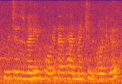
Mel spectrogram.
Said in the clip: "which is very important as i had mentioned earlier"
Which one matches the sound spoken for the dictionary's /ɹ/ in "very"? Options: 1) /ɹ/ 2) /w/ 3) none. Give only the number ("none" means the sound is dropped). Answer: 1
